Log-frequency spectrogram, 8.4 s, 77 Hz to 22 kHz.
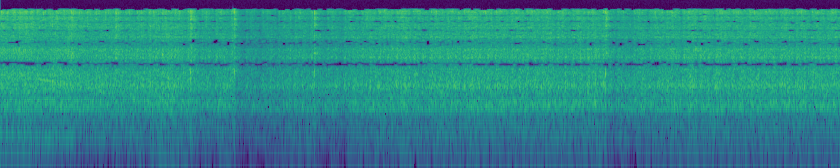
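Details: Ural IMZ-8.103-30 boxer motorcycle, K-2401 carburetor, Sovek ignition, at idle: uneven beat with occasional dull pops and dips, backfiring into the carburetor; diagnosis: cam timing marks misaligned.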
